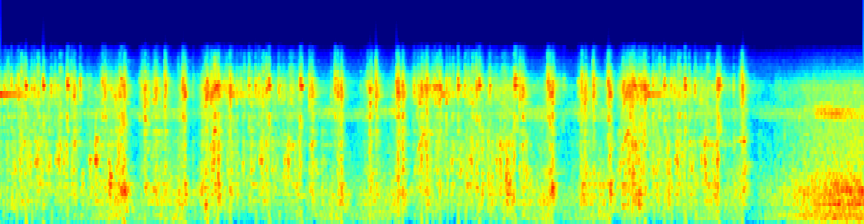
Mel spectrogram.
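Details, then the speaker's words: Lawn mower small engine after reassembly, run at half throttle: uneven sputtering bursts that never settle, stumbling and missing; spark plug found fouled. "found one thing that just went wrong spark plug fouled"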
